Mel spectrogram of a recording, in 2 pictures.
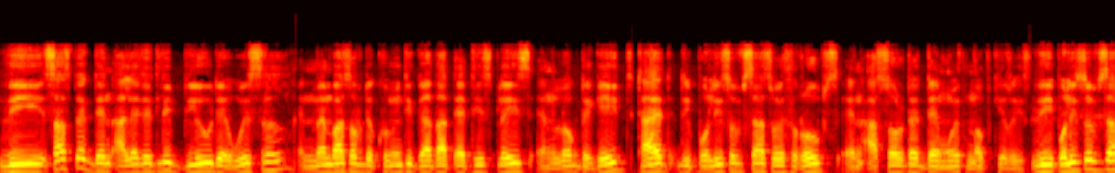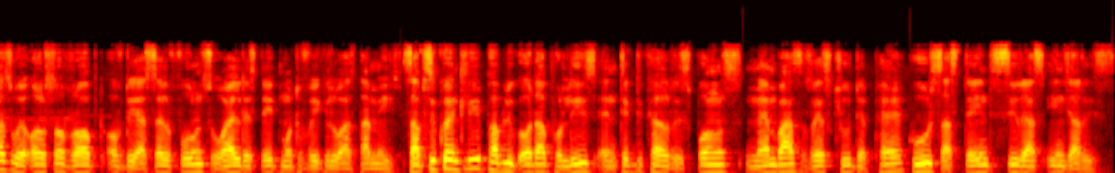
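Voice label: English; Police officers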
